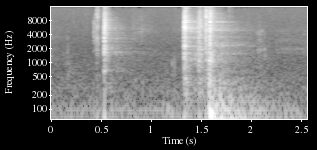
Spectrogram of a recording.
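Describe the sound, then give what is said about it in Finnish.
A door is pushed hard and shut: a sharp click, then a clattering rattle and a low thud as it closes, followed by a faint rumble. No one speaks. “Otetaan ovi kiinni, saat kokeilla, miten sieltä ryömimällä päästään.”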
